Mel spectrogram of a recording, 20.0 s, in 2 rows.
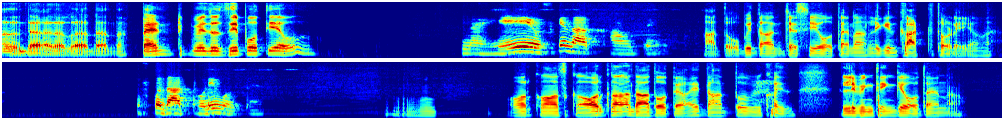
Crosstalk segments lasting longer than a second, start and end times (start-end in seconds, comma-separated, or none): none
